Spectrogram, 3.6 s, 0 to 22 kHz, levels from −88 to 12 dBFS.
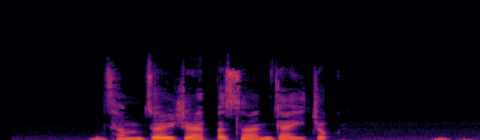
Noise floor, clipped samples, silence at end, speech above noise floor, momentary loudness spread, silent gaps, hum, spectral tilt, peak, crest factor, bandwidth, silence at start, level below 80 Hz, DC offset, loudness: -71 dBFS; under 0.1%; 0.25 s; 44 dB; 19 LU; none; none; -4.5 dB/octave; -10 dBFS; 18 dB; 13 kHz; 0.65 s; -60 dBFS; under 0.1%; -27 LUFS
